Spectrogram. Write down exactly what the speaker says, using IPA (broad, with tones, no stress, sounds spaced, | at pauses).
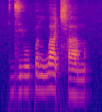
d͡z j u˧ p ə˦ ŋ w a˥˧ t͡ɕʰ a˨˩ m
